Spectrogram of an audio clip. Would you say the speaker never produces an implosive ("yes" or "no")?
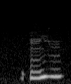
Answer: yes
